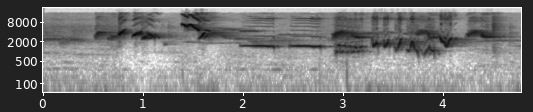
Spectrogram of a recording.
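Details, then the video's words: White-rumped shama in morning song, delivering rich, fluty whistled phrases, a long level whistle, then fast warbled trills and buzzy notes in bursts, over a quiet low background hum. "Koar2 di Pagi Hari"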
